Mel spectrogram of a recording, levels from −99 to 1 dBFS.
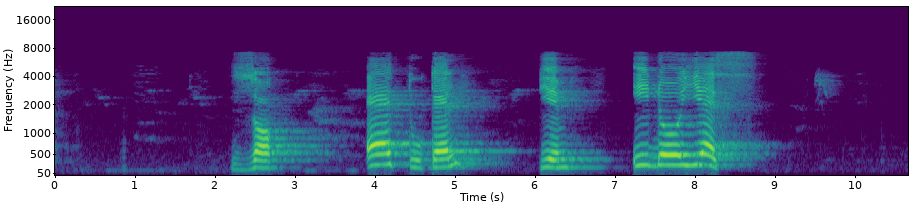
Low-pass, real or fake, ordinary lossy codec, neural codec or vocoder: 7.2 kHz; real; AAC, 48 kbps; none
